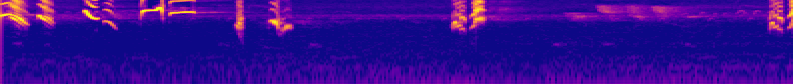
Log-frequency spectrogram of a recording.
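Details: Oriental magpie-robin fighting song recorded while trapping with a decoy bird: quick chirpy whistles that slide downward, scattered single notes, a faint buzzy trill, and a final sharp burst.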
